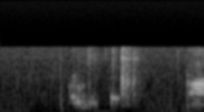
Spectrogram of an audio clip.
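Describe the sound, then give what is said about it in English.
A telephone line clicks open with a few brief, muffled bursts of narrow, tinny line noise, ending in a short tone-like beep, fairly quiet and with no one talking. “Speaking of family, let me go ahead and open up the phone line.”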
